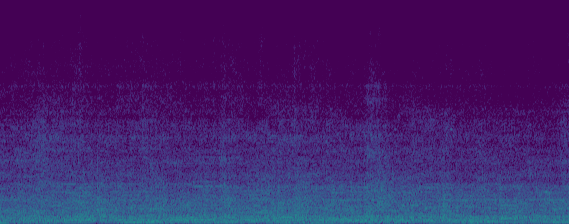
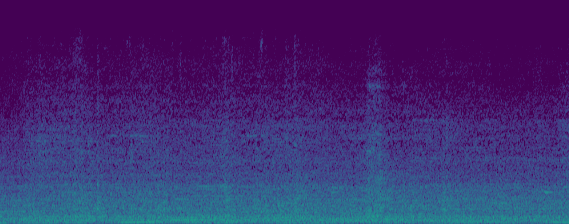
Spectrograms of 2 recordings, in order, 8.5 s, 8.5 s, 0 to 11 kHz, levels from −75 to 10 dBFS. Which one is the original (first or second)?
second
